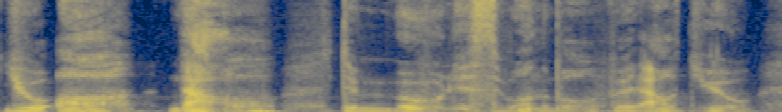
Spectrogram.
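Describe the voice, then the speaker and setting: A put-on character voice from a man, growling and very deep and low in pitch, at a fairly slow pace. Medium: read story. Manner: proud.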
